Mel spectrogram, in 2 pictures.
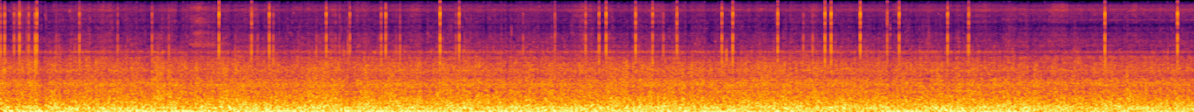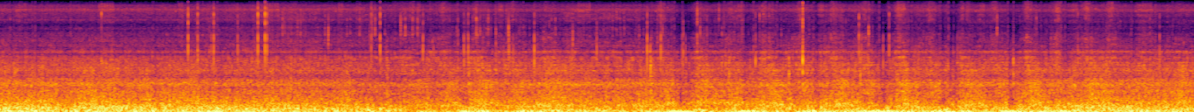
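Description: Wind buffeting the microphone of a camera mounted on a moving road bike, over the rolling noise of the tyres on asphalt, with many small clicks and rattles scattered throughout.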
